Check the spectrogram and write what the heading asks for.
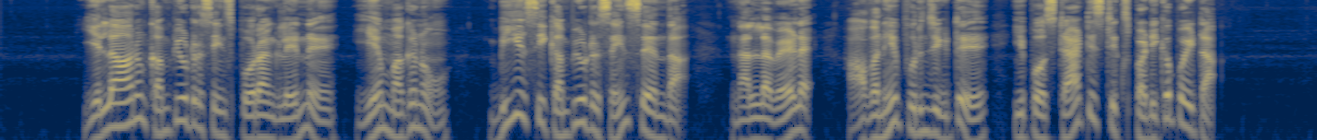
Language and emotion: Tamil, happy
